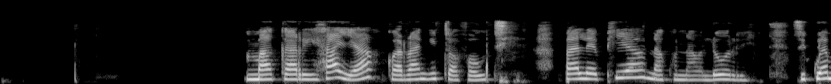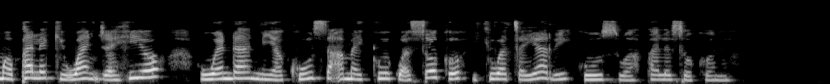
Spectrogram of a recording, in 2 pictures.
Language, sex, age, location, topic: Swahili, female, 25-35, Nakuru, finance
